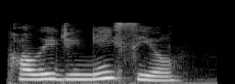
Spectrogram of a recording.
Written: polygynoecial

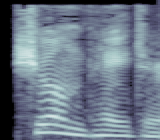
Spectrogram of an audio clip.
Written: schumpeter

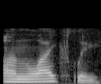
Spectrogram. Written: unlikely

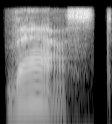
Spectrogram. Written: vast

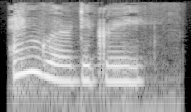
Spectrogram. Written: Engler degree

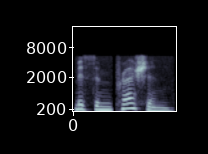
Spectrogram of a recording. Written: misimpression

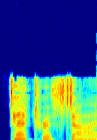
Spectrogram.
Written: tetrastyle

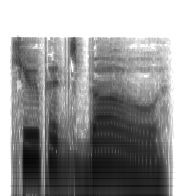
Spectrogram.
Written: cupid's bow

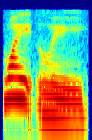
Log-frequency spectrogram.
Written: whitely

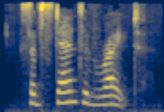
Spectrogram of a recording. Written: substantive right

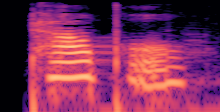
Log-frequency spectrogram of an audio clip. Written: palpal

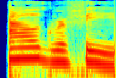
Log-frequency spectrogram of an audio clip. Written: algraphy

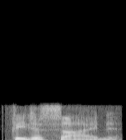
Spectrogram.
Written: feticide

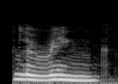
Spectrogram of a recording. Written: laryng

